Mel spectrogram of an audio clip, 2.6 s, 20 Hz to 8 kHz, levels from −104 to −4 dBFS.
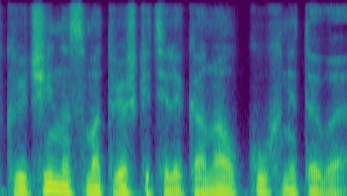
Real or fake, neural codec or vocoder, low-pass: fake; codec, 16 kHz in and 24 kHz out, 1 kbps, XY-Tokenizer; 7.2 kHz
